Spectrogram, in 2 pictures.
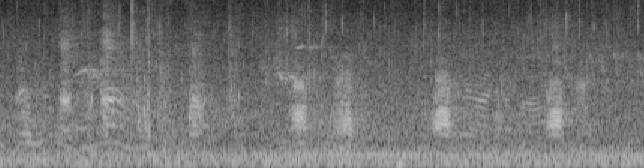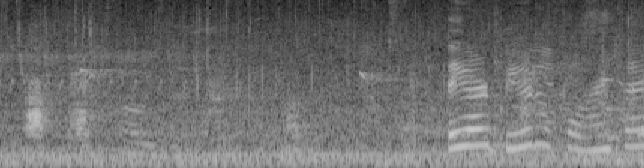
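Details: A noisy group of Caribbean and Greater Flamingos, some fighting, gives short nasal honks at roughly one-second intervals over a low background hum, with a burst of wavering calls near the end.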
